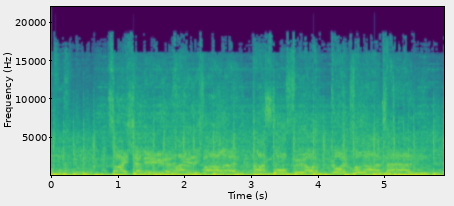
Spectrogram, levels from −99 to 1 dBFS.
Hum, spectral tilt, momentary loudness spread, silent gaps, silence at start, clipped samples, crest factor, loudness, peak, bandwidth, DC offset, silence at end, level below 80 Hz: none; -4.5 dB/octave; 2 LU; none; 0 s; under 0.1%; 10 dB; -10 LUFS; 0 dBFS; 19 kHz; under 0.1%; 0 s; -16 dBFS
